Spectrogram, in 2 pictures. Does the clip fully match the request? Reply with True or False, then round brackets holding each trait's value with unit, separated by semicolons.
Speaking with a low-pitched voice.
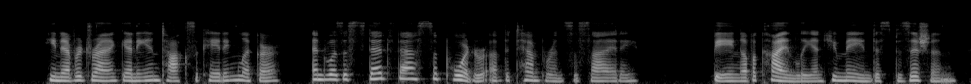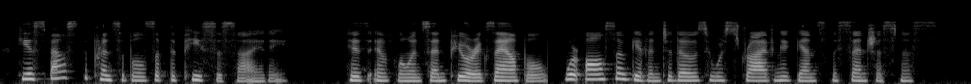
False (175 Hz)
